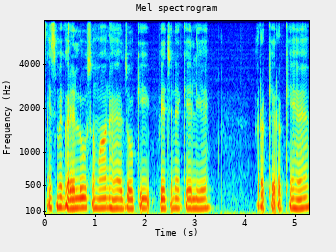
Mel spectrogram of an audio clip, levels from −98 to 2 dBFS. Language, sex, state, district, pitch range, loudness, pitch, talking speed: Hindi, male, Bihar, Vaishali, 140-150 Hz, -18 LUFS, 145 Hz, 125 wpm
